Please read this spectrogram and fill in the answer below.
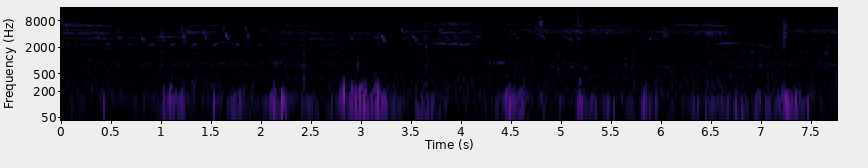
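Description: Faint outdoor ambience of small birds chirping and twittering, busiest in the first few seconds, with irregular low rumbling thumps on the microphone, the strongest about three seconds in.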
